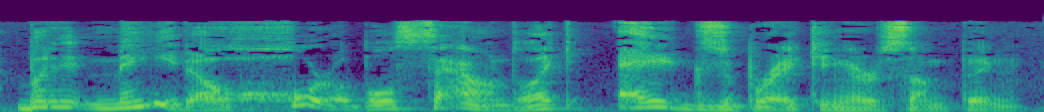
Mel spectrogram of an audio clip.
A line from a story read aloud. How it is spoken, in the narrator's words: I exclaimed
